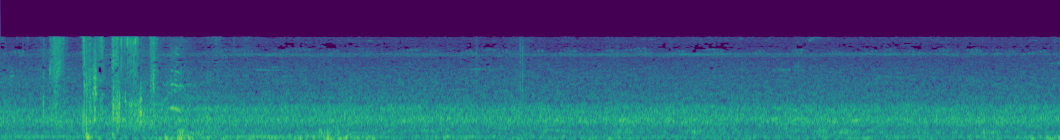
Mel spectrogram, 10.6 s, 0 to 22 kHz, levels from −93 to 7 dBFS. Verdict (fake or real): real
